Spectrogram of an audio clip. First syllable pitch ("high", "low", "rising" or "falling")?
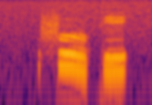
falling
